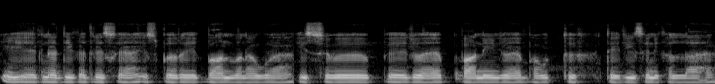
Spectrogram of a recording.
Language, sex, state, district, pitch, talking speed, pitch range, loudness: Hindi, male, Uttar Pradesh, Etah, 105 Hz, 210 wpm, 100-105 Hz, -23 LUFS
